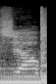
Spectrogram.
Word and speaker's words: Shoup: Schaub, not Shoop, now you got the facts straight.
